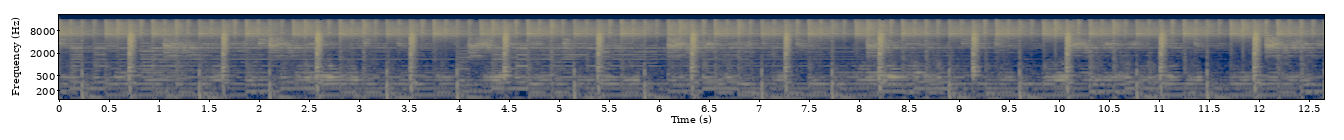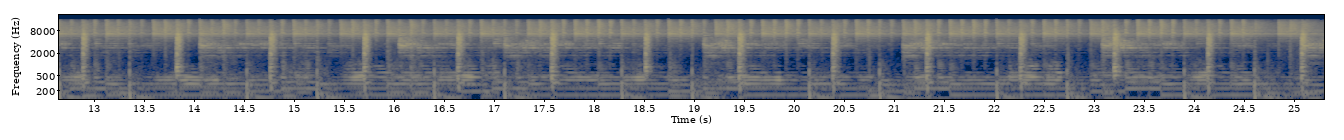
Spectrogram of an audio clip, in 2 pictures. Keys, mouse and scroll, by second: 7.0 space, 12.8 Down, 13.5 Down, 13.6-14.5 Down, 18.7 Down, 19.3-20.4 Down, 23.2 Up, 24.4 Up, 24.7 Up.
